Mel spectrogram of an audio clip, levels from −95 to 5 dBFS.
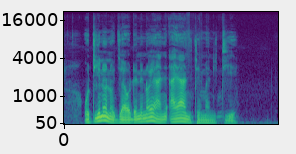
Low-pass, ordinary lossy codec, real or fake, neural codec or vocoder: none; none; real; none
